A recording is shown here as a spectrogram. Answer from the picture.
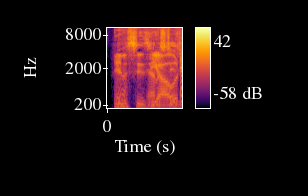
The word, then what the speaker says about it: anesthesiologist: And my grandmother was like a really, you know, like wanted to be a nurse and anesthesiologist. And did I say that right? Anesthesiologist? – Anesthesiologist. – Anesthesiologist. That's the one.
